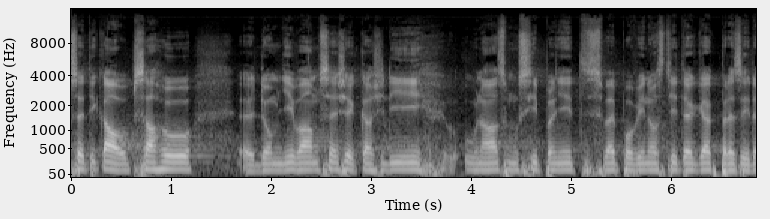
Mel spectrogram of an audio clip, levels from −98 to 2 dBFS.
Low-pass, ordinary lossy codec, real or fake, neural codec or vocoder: 14.4 kHz; MP3, 96 kbps; real; none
